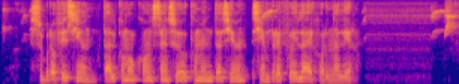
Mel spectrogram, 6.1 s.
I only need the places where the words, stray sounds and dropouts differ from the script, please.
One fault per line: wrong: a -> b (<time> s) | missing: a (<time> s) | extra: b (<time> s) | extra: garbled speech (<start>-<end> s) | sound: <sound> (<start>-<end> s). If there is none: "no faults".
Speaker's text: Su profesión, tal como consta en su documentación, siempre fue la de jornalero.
no faults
